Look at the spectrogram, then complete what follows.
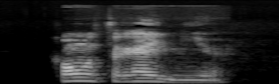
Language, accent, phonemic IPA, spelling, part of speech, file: French, Canada, /kɔ̃.tʁɛɲ/, contraignes, verb, LL-Q150 (fra)-contraignes.wav
- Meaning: second-person singular present subjunctive of contraindre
